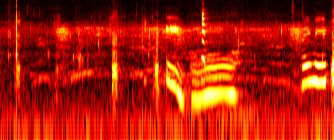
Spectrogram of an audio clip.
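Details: Micro mini pig named Mabel, a pet among several running micro mini pigs, giving a run of high tonal squeals and short grunts that slide downward, some wavering, with a woman talking to the pigs.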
